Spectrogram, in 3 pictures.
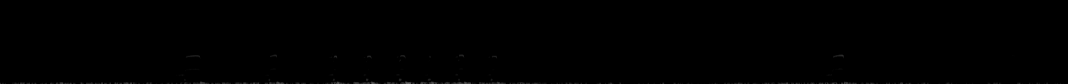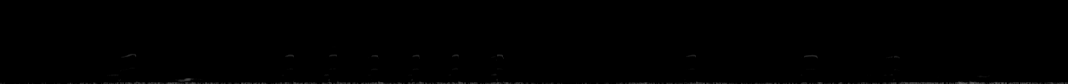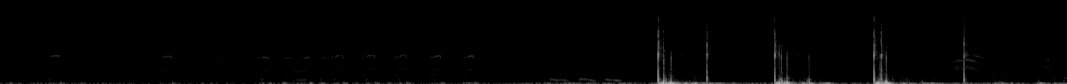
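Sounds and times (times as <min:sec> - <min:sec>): geese honking: 0:18.4 - 0:19.8, 0:21.6 - 0:26.6.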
